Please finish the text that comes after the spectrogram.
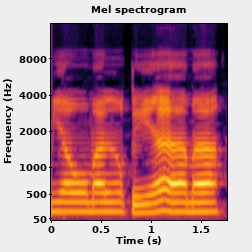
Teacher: یوم القیامتی وقف کریں گے تو گول تا کو ہا سے تبدیل کریں گے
